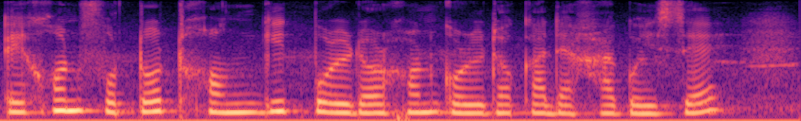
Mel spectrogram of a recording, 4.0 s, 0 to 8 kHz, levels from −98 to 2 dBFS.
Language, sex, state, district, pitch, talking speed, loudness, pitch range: Assamese, female, Assam, Kamrup Metropolitan, 225 Hz, 120 wpm, -15 LUFS, 210-245 Hz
